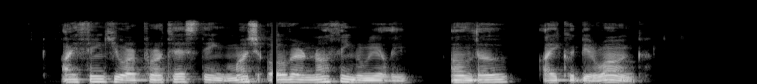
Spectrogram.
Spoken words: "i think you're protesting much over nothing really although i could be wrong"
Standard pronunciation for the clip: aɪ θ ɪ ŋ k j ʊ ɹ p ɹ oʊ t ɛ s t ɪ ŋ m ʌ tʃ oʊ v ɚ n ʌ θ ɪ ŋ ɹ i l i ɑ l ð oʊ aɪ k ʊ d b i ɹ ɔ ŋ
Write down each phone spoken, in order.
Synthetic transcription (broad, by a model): aɪ θ ɪ ŋ k j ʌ ɹ p ɹ oʊ t ɛ s t ɪ ŋ m ʌ tʃ oʊ v ɚ n ʌ θ ɪ ŋ ɹ i l i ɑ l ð oʊ aɪ k ʊ d b i ɹ ɔ ŋ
